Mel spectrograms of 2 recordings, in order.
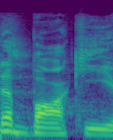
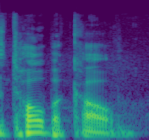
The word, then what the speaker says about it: Etobicoke: I think it's the K is silent. Like Edabaki or something, isn't it?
